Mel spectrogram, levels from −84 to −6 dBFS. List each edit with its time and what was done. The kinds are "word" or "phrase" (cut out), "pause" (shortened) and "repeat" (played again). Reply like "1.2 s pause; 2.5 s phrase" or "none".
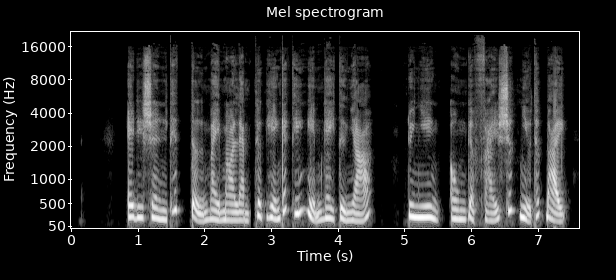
1.4 s word; 2.7 s word; 6.0 s word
